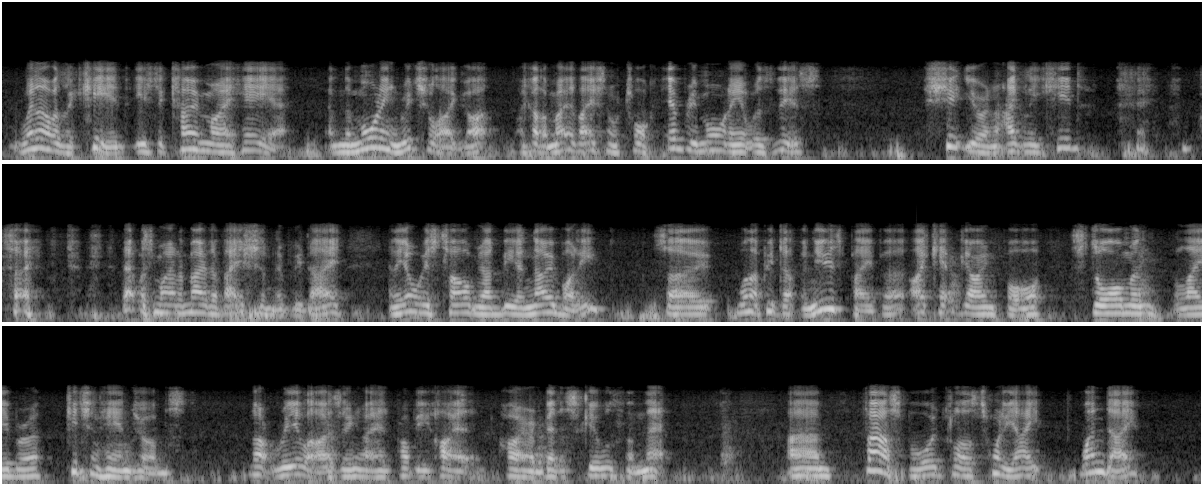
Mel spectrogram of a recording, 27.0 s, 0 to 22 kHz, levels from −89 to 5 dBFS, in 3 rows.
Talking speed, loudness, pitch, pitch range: 190 wpm, -24 LUFS, 145 Hz, 130-165 Hz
